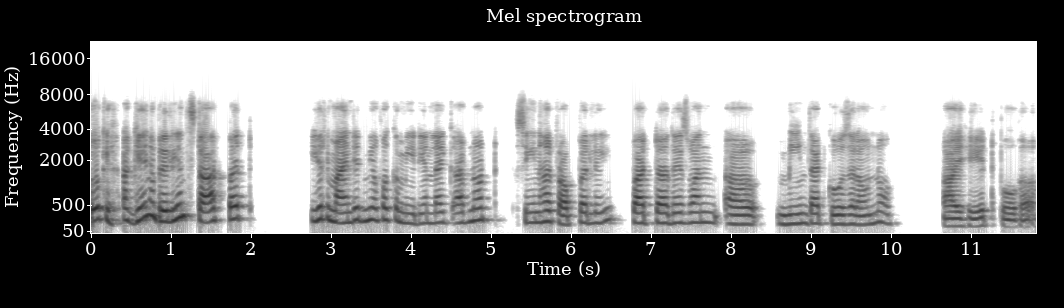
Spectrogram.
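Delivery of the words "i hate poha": low, very slow, drawn-out comedic delivery. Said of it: "she speaks very slowly".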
